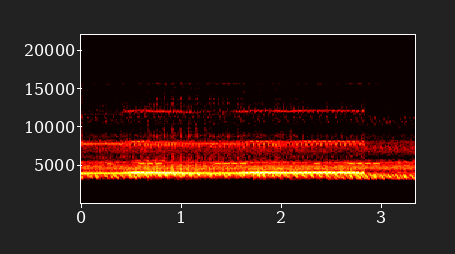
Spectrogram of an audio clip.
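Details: Close bell cricket in autumn, Sanuki, Chiba, Japan, giving two loud, pure ringing trills of rapid pulses in quick succession above a continuous high-pitched insect chorus.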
